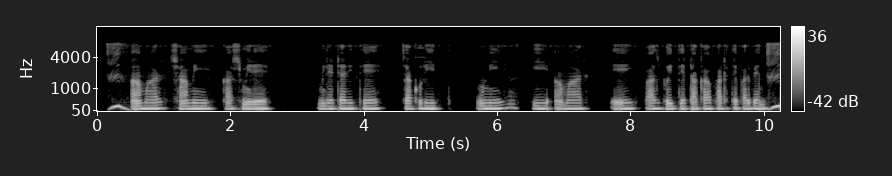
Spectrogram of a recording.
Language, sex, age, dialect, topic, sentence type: Bengali, male, 18-24, Northern/Varendri, banking, question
